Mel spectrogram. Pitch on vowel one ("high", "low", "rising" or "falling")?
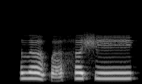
falling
